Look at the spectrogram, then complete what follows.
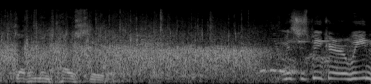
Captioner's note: some Applause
